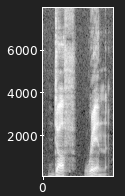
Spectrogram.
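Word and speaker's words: dyffryn: Remember, double F is regular F sound, not a V sound. Duff, rin. Duff, because it's in the first syllable, but if it's like 3 or 4 syllables, it'll be every time, but except for the last one, which is rin.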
